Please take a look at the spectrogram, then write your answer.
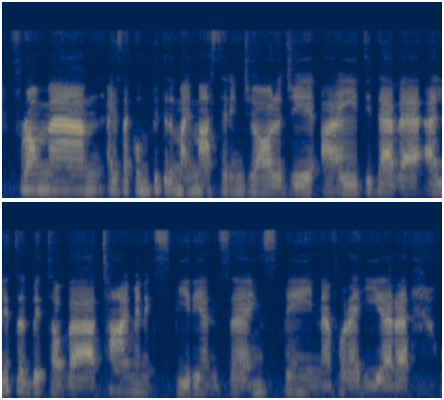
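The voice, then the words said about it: Italian-accented English. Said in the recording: “As you pick from my accent, I'm definitely not English speaker. That's not my natural language. I'm born and raised in Italy”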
